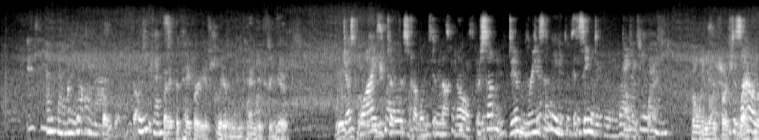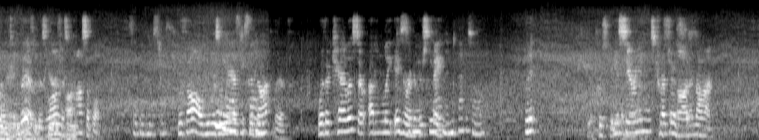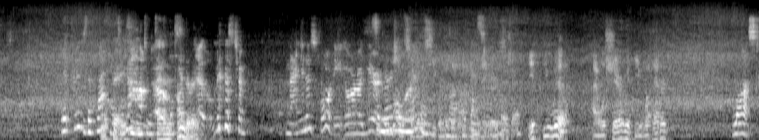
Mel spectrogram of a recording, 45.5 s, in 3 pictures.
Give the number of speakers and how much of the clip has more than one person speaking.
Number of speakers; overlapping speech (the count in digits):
8, about 60%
